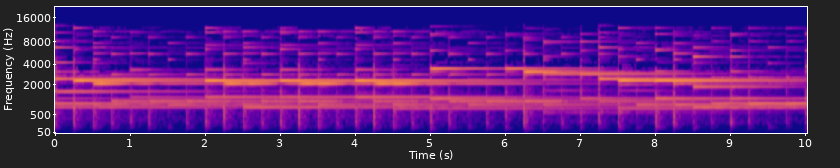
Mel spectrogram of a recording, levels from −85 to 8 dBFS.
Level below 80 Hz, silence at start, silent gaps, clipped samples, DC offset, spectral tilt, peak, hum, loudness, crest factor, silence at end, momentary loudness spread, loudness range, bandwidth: under -90 dBFS; 0 s; none; under 0.1%; under 0.1%; 3.5 dB/octave; -8 dBFS; none; -17 LUFS; 12 dB; 0 s; 13 LU; 2 LU; 13 kHz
